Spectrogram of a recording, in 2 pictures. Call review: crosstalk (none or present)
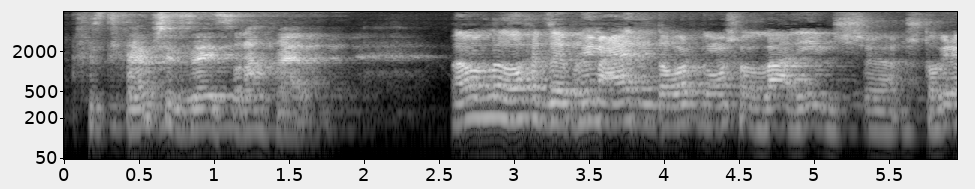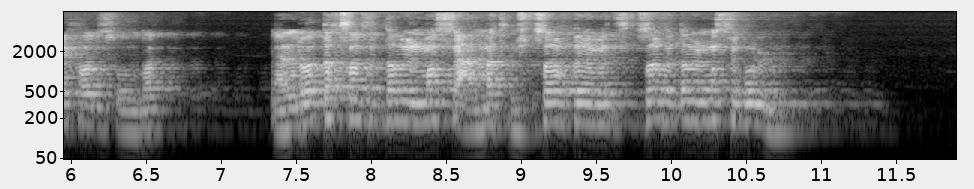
none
